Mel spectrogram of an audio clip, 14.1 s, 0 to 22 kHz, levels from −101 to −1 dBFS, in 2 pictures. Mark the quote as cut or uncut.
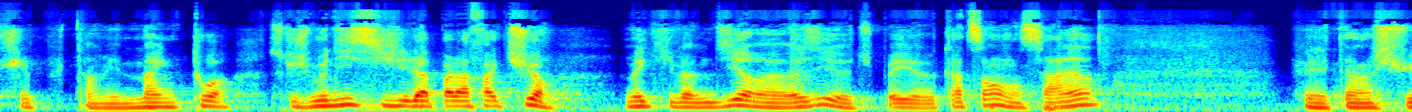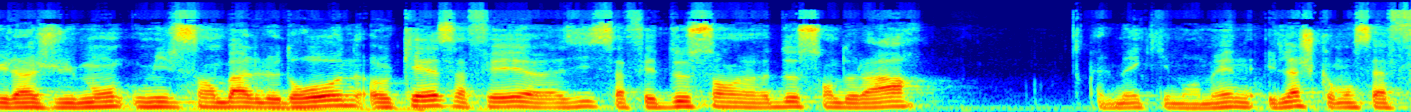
uncut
